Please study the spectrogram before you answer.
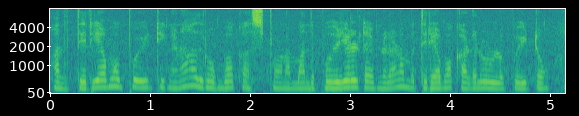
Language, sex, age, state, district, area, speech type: Tamil, female, 30-45, Tamil Nadu, Chennai, urban, spontaneous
